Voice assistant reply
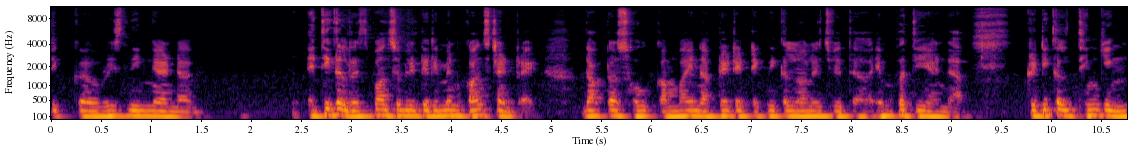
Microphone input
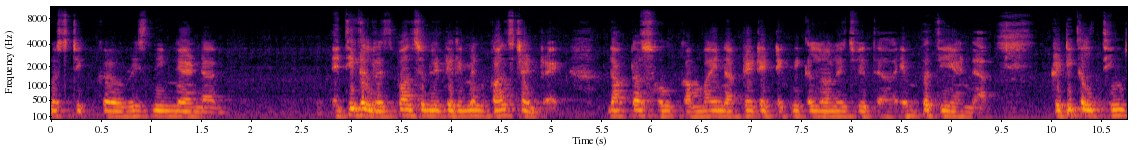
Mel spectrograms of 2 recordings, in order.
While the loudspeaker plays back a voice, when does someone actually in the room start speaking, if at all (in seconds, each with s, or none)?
none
